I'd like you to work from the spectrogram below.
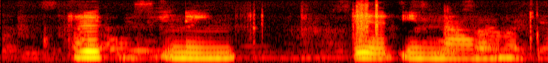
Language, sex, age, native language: Icelandic, female, 10, Icelandic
